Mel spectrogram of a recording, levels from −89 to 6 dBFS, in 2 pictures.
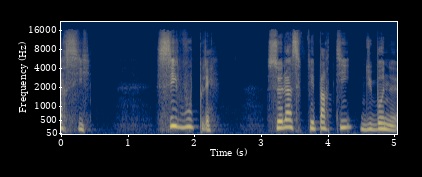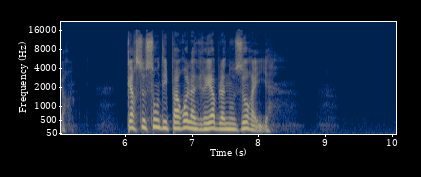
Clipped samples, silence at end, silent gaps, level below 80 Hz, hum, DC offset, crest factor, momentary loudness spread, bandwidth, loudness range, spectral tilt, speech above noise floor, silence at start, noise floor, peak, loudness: under 0.1%; 1.9 s; none; -72 dBFS; none; under 0.1%; 20 dB; 13 LU; 16.5 kHz; 3 LU; -4.5 dB/octave; 54 dB; 0 s; -75 dBFS; -4 dBFS; -21 LUFS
